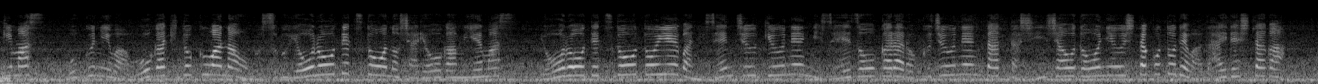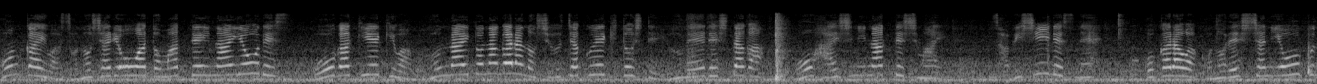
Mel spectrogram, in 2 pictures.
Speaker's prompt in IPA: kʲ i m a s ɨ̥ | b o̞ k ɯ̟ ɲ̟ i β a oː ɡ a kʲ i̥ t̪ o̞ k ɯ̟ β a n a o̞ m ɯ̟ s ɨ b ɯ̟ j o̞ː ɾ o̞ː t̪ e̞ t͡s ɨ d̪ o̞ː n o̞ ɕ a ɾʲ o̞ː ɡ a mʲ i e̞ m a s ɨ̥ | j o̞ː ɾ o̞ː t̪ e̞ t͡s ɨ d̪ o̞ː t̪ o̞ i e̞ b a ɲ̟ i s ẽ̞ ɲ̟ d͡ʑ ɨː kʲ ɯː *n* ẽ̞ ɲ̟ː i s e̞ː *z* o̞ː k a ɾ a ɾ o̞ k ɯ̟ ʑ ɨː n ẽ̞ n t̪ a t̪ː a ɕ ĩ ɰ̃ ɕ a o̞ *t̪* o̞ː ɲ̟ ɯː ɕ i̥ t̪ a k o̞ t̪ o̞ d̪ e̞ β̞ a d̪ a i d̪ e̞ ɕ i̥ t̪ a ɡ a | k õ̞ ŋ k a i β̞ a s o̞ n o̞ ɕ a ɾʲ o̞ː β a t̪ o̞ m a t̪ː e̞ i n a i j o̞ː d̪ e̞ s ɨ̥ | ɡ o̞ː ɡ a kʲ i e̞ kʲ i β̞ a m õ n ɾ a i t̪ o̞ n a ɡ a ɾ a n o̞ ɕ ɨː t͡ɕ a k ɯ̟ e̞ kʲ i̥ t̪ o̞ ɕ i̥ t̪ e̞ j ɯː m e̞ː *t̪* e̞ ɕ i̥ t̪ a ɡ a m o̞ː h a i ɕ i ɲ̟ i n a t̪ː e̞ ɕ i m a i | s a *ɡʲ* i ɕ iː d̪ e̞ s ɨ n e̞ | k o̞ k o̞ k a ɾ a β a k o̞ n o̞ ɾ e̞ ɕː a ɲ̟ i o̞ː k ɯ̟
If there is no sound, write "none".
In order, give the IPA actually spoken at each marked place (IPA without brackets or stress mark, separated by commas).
n, z, d̪, d̪, bʲ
